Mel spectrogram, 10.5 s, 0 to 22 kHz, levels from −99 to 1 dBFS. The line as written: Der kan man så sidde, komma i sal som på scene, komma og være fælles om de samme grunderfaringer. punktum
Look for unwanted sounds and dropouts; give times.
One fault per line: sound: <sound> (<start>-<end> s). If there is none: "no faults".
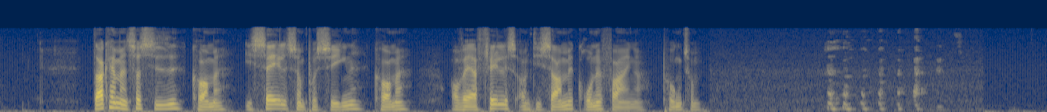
sound: laugh (8.2-9.6 s)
